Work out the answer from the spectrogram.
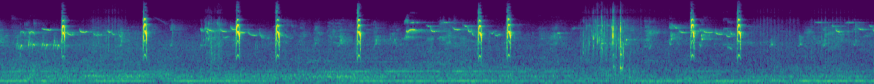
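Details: Hyperactive grey fantail at a backyard birdbath, bathing: sharp, high chip notes repeated irregularly roughly every one to two seconds, mixed with thin, high squeaky twittering phrases, and a faint steady low hum behind.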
